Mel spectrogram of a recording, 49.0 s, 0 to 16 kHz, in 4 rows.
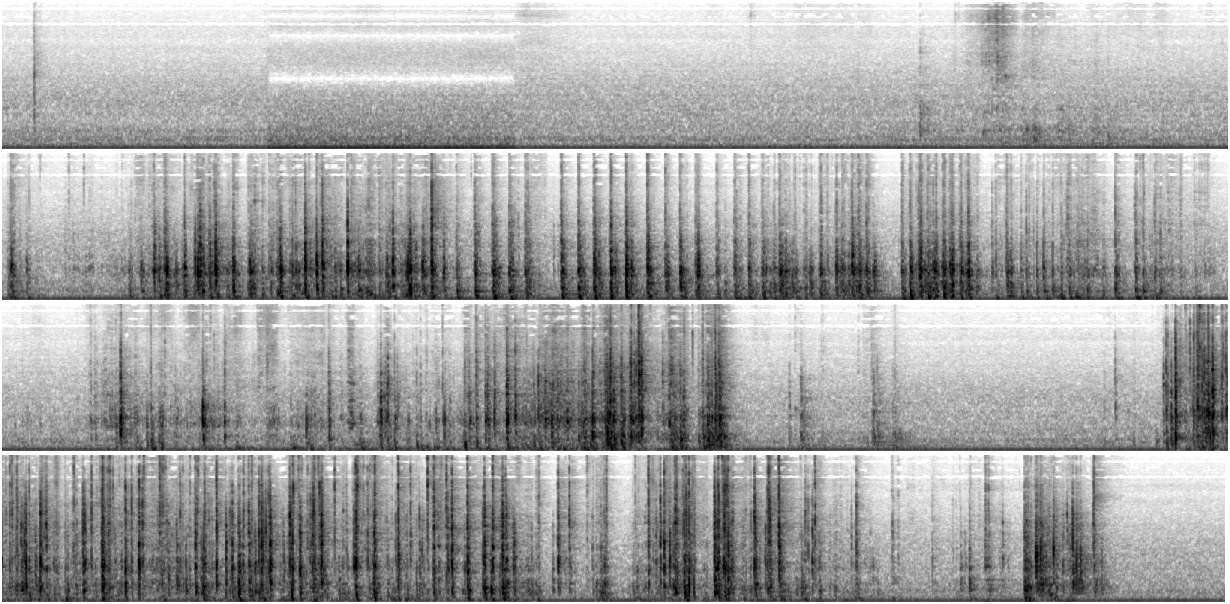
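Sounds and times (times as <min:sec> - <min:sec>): packaging clicks and crinkles: 0:12.4 - 0:24.4, 0:25.3 - 0:31.9, 0:35.6 - 0:47.9.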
